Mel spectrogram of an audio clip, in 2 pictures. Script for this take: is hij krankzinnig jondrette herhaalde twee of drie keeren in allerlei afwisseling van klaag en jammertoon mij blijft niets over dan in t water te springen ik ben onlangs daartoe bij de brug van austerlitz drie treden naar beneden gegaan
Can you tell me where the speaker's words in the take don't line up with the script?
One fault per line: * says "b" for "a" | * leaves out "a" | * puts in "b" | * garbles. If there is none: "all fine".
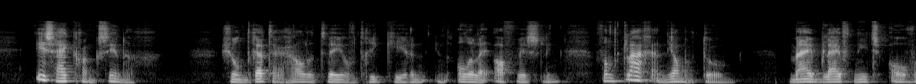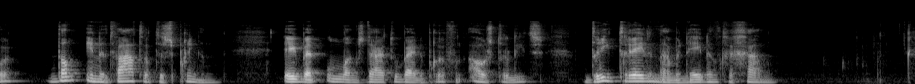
all fine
